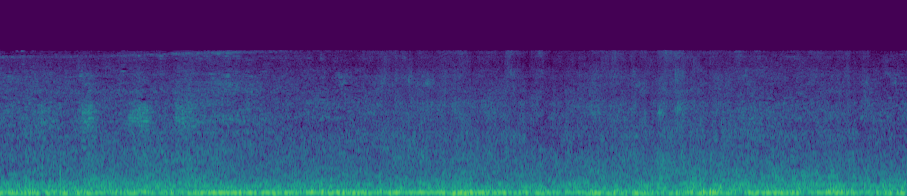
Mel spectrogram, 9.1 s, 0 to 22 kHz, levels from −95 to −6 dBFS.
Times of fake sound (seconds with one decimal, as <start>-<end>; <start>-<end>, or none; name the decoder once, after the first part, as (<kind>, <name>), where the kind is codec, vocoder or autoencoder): 3.7-7.3 (codec, HILCodec); 8.1-8.7

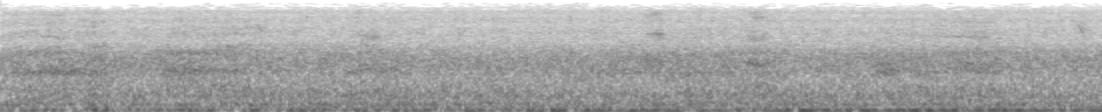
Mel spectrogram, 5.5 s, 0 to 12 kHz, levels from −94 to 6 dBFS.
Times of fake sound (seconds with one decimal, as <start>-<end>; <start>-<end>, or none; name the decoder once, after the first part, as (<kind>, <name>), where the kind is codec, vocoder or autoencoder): none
